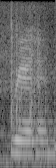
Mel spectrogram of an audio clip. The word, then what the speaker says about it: Riordan: I never know how to say his name. – Riordan, yeah.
